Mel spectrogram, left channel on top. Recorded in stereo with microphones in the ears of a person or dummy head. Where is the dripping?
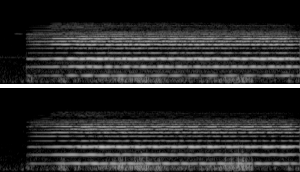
No dripping in this recording.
